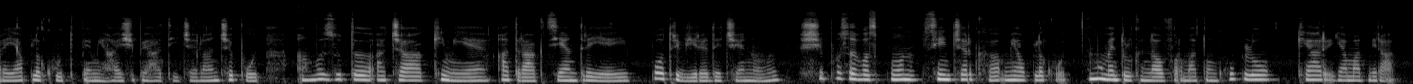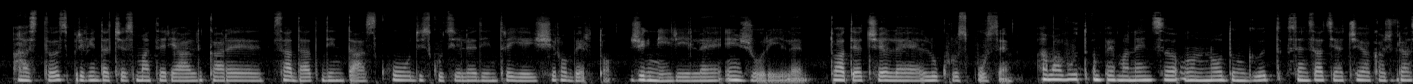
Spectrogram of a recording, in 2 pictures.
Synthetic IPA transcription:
ɾejapləkʰut̪pe̞miɦajʃipe̞ɦat̪it͡ʃe̞laɨnt͡ʃe̞put̪amvəzut̪at͡ʃakʲimije̞at̪ɾakt̪sijeɨnt̪ɾe̞je̞jpo̞t̪ɾiviɾe̞d̪e̞t͡ʃe̞nuʃipot̪səvəspunsint͡ʃe̞rkʰəmiawpləkʰṵt̪ɨnmo̞me̞nt̪ulkɨnd̪awfo̞̰rmat̪uŋkʰuplukʲʰarjamad̪miɾa̰t̪̚ | ast̪əzʲpɾivind̪at͡ʃe̞st̪mat̪e̞ɾialkaɾe̞sad̪at̪d̪int̪a̰skʰːud̪iskut̪siːle̞d̪int̪ɾe̞je̞jʃiɾo̞be̞̰rt̪o̞̰ʒiɡniɾiːle̞ʔinʒṵɾḭːle̞̰t̪oat̪e̞at͡ʃe̞le̞lukɾurʲspuse̞̰ | amavut̪ɨnpe̞rmane̞nt̪səʔunːo̞d̪ɨŋɡɨd̪se̞nzat̪sijaːt͡ʃejakəaʃvɾea

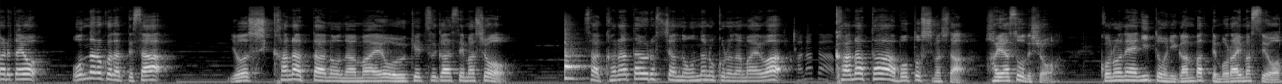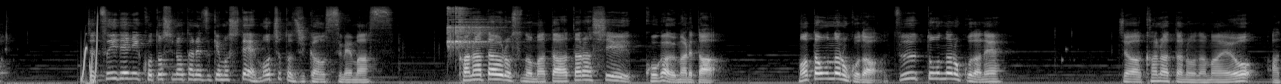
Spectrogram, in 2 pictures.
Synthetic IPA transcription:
aɾe̞t̪ajo̞ | õnːano̞ko̞d̪at̪ːe̞sa | jo̞ɕi̥kʰanat̪ano̞namae̞o̞ɯ̟ke̞t͡sɨɡase̞maɕo̞̰ː | saːkanat̪aɯ̟ɾo̞sɨ̥t͡ɕãnːõ̞ːnːano̞ko̞no̞namae̞βakʰanat̪abo̞t̪o̞ɕimaɕi̥t̪a̰ | hajaso̞ːd̪e̞ɕo̞̰ː | ko̞no̞ne̞ɲ̟it̪o̞ːɲ̟iɡãmbat̪ːe̞mo̞ɾaimasɨjo̞̰ | d͡ʑaːt͡sɨid̪e̞ɲ̟iko̞t̪o̞ɕino̞t̪ane̞zɨke̞mo̞ɕi̥t̪e̞mo̞ːt͡ɕo̞t̪ːoʑikãɰ̃o̞sɨ̥sɨme̞masɨ̥ | kanat̪aɯ̟ɾo̞sɨno̞mat̪aːt̪aɾaɕiːko̞ɡaɯ̟maɾe̞t̪a̰ | mat̪aonːano̞ko̞d̪a̰d͡zɨːt̪ːõ̞ːnːano̞ko̞d̪ane̞ | d͡ʑaːkanat̪ano̞namae̞o̞a̰

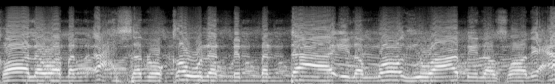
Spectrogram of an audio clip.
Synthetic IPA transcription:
qɑːlawamanʔaħsanqɑwlamɪmːand̪aʕaːʔɪlaːlˤːɑːhɪwaʕamɪlasˤɑːlɪħa

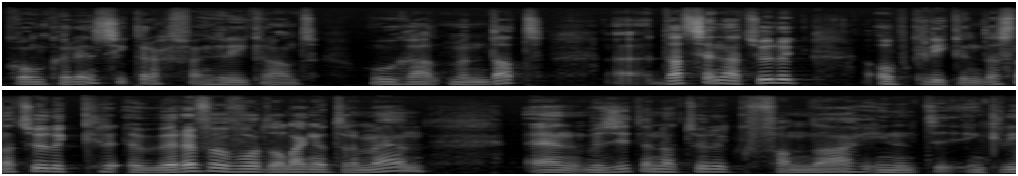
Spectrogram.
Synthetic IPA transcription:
kɔŋkyɾɛ̰nsikrɑxtfɑ̰nɣrikəlɑ̰nt | huɣa̰ːtməndɑt | dɑtsɛnɑtyːrlək | ɔpkrikəndɑtɪsnɑtyːrləkʋɛrvəvoːrdə̰lʔɑŋətɛrmɛjn | ʔɛnʋəzɪtənːɑtyːrləkfɑ̰nda̰ːxɪnətɪ̰nkri

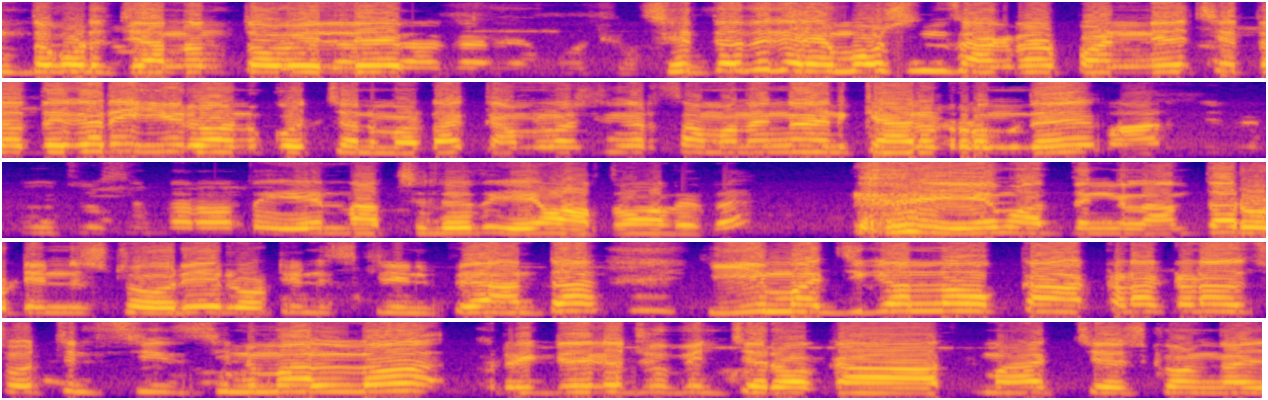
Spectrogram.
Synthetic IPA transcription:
nt̪aːkuːɽad͡ʒɛnɐnt̪oːʋeɭːet͡ʃid̪ːɐd̪ɐɡaːɾemoːʂɐns̬ɐkɐaːɾpɐɳːet͡ʃʰit̪ːɐd̪ɐɡaːɾɦiːɾoːɐnukɔːʋɐt͡ʃːaːnɐmaːʈɐkɐmlɐkʂɐnɡaːɾsɐmaːnɐŋɡaːjnɐkaːɾɐʈɐɾund̪eːbaːɾt̪ieʈuːt͡ʃuːsinɐt̪ɐɾʋaːt̪ɐeːmnɐt͡ʃːɐleːd̪ueːmɐd̪ʱɐ̃ŋleːd̪a | eːmɐd̪ʱɐŋɡaːled̪ɐnt̪aːɾoʈiːnsʈo̞ːɾiɾoʈiːnskɾiːnpesɐnt̪aːiːmɐd͡ʒiɡanloːɔkɐːkːɐɽɐkːɐɽɐt͡ʃɐt͡ʃːinɐsisinimaːlːo̞ːɾeɡulɐɾɡaːt͡ʃuːp̬iɲt͡ʃaːɾuɔkɐaːt̪̚mɐɦɐt̪̚ːt͡ʃe̞ːsu̥kɔːɽɐnɡa

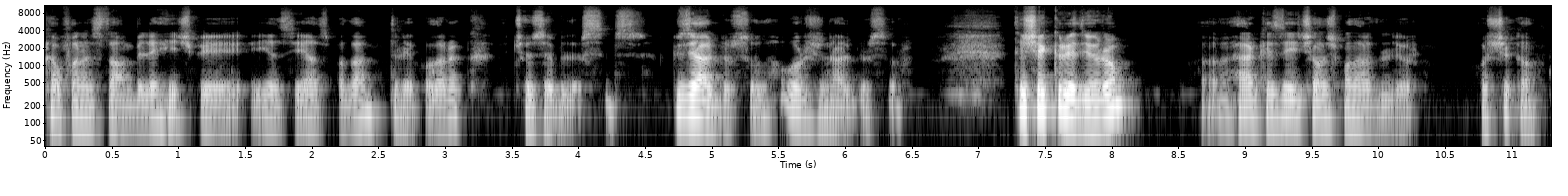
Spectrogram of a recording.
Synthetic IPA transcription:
kʰafanɯzd̪anbilʲɛɦit͡ʃbiɾjazɯ̰ja̰zmad̪and̪ʰiɾɛ̰ko̞lˠaɾak | t͡ʃʰø̞ze̞bilʲiɾsiniz̥ | ɟ̥yzælʲbiɾsoɾuo̞ɾiʒinæ̰lʲbḭɾsoɾu̥ | t̪ʰe̞ʃɛcʰːyɾe̞d̪ijo̞ɾum | hæ̰ɾcʰez̬ijit͡ʃʰalˠɯʃmalˠaɾd̪ilʲijo̞̰ɾum | ho̞ʃt͡ʃʰakʰalˠɯm

